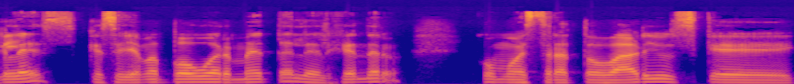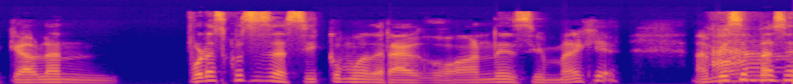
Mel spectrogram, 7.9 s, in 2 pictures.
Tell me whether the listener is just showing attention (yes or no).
yes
